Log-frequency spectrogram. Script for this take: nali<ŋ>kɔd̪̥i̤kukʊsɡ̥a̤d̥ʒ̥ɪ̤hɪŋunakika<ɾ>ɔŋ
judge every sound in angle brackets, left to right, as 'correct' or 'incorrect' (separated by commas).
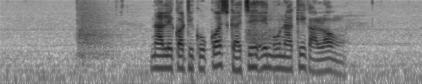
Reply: incorrect, incorrect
